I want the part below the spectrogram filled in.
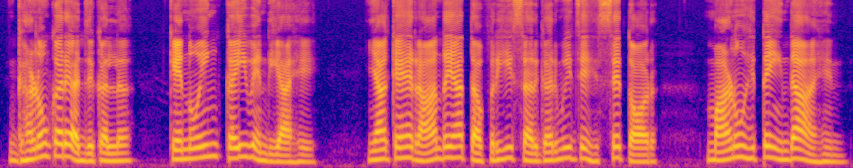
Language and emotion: Sindhi, neutral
